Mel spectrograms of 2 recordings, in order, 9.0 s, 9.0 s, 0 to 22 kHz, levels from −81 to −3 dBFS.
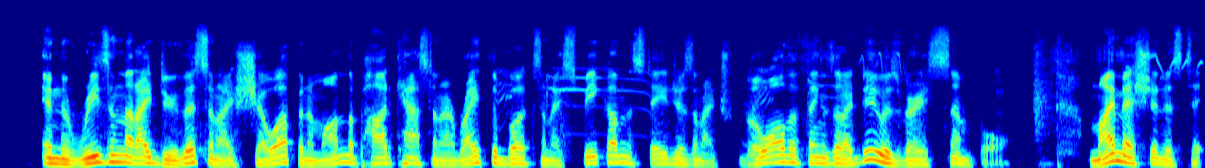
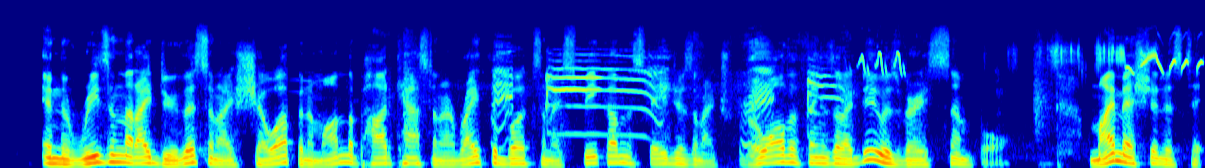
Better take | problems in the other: first | animal sounds; loud; from 2.5 s on; 7 dB below the speech; faint in the first

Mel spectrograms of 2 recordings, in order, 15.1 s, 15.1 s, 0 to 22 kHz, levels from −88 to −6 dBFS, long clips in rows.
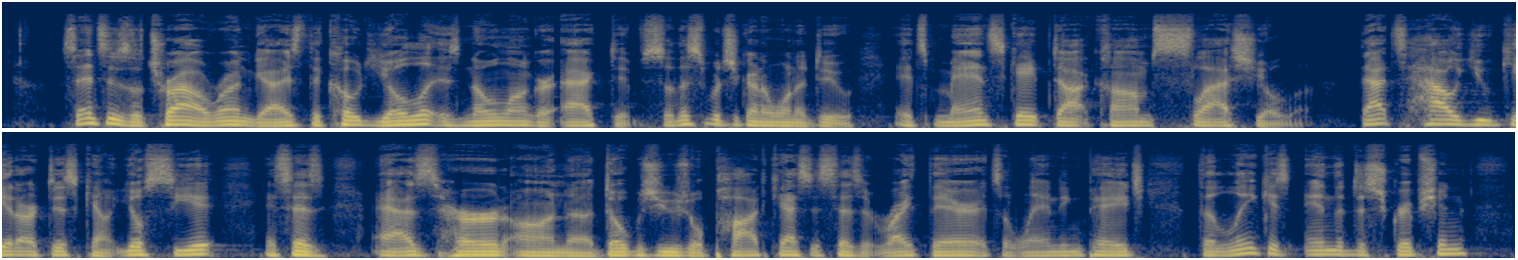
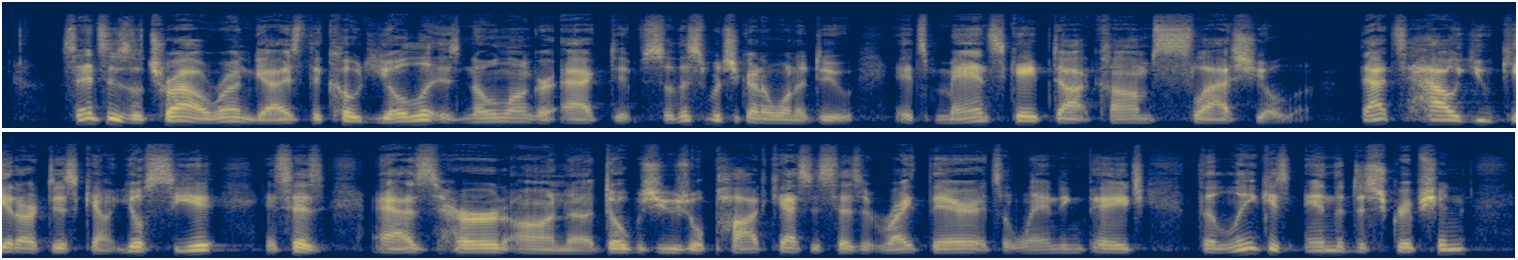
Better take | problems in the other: first | thin; very; fading below 300 Hz

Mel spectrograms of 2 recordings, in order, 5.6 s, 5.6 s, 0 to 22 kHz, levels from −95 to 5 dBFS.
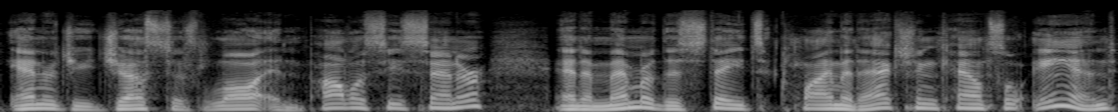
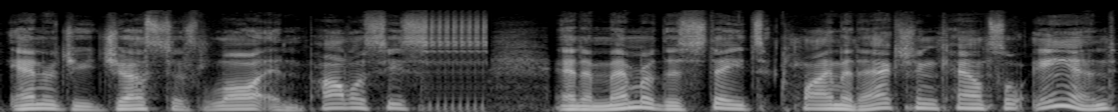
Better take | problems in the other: first | audio freezing; at 2 s

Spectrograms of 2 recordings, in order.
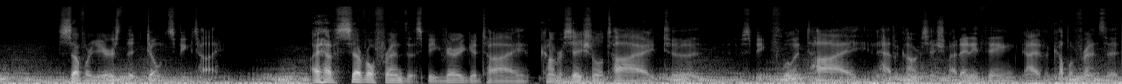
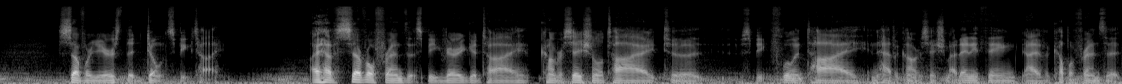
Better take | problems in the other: second | low rumble; loud; until 3 s and from 5.5 s on; 7 dB below the speech; faint in the second

